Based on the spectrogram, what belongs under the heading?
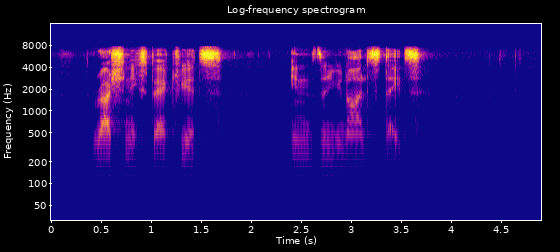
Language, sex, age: English, male, 24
